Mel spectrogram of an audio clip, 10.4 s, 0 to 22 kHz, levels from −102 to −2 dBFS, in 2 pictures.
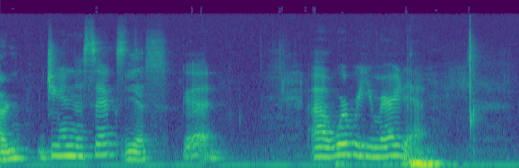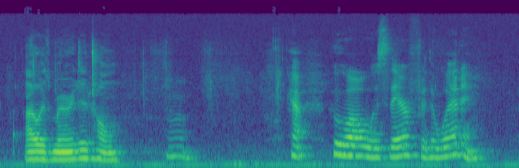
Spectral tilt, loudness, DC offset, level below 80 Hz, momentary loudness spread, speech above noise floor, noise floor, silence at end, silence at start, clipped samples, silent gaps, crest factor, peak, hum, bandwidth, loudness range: -5.5 dB/octave; -29 LUFS; under 0.1%; -36 dBFS; 22 LU; 21 dB; -48 dBFS; 0 s; 0 s; under 0.1%; none; 18 dB; -12 dBFS; none; 16 kHz; 5 LU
